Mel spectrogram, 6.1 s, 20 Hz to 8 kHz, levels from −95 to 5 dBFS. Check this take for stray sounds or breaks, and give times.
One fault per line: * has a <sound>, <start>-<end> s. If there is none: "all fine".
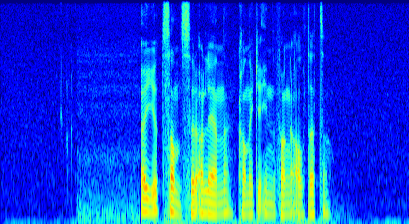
all fine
